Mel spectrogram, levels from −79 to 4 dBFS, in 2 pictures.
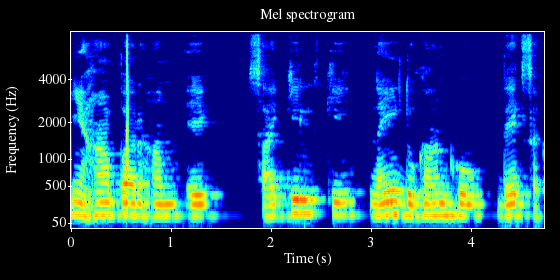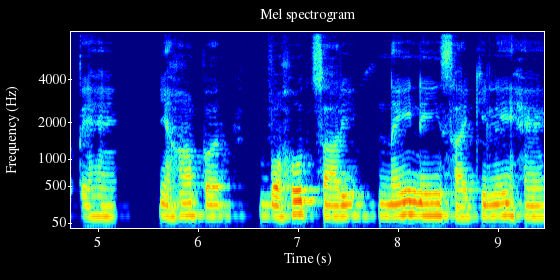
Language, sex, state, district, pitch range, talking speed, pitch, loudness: Hindi, male, Bihar, Jahanabad, 125-130 Hz, 120 wpm, 125 Hz, -22 LUFS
